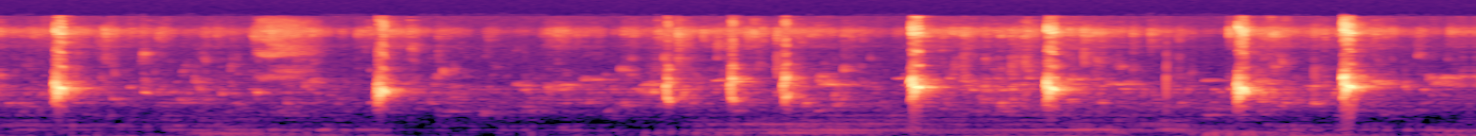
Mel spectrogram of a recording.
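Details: Yellow-vented bulbul (Pycnonotus goiavier) calling to agitate other bulbuls: loud single chirps at first, then a quick cluster of softer notes, followed by several strong bubbly chirps, with faint low background noise.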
